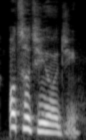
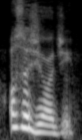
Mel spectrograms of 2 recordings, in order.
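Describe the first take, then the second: Both takes have the same delivery.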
